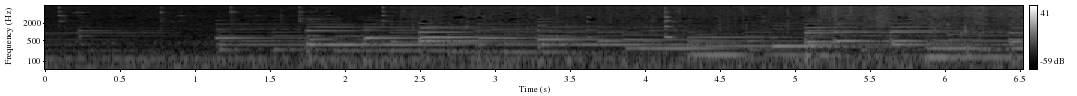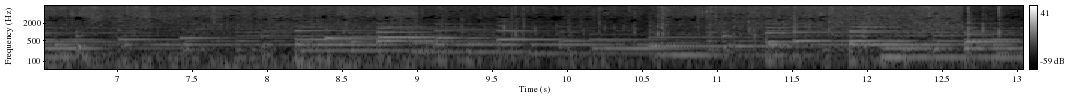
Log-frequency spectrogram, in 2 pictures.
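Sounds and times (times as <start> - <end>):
food sizzling in a frying pan: 0.0 - 13.0
soft melody: 0.0 - 13.0
wooden spatula stirring: 2.8 - 12.9.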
